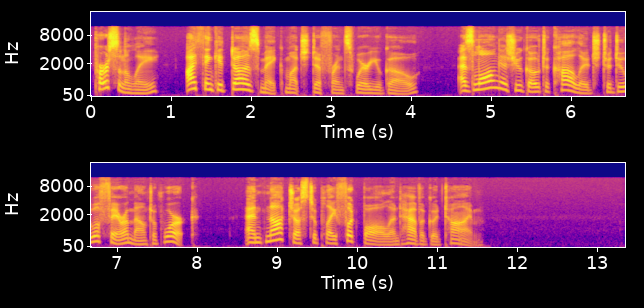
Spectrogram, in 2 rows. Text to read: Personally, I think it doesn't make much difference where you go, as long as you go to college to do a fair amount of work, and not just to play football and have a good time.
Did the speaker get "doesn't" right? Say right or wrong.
wrong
